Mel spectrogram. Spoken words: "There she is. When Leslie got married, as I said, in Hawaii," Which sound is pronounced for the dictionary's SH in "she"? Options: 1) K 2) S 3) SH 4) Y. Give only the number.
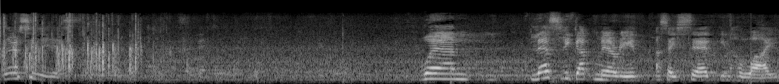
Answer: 2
